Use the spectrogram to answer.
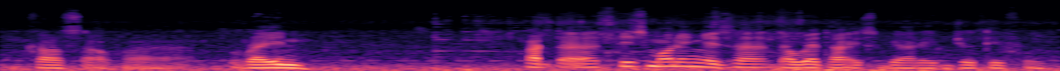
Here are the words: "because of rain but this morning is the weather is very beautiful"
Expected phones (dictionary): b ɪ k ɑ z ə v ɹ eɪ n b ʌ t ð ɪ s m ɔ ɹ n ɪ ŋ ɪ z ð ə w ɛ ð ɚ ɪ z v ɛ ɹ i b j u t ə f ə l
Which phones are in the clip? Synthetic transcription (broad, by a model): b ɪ k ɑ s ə f ɹ eɪ n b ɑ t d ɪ s m ɔ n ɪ ŋ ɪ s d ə w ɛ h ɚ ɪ s v ɛ ɹ i b j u t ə f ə l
